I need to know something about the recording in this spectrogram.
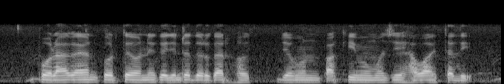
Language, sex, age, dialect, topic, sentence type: Bengali, male, 18-24, Western, agriculture, statement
